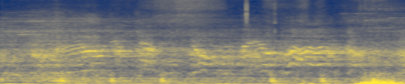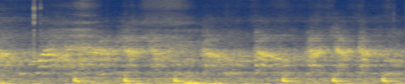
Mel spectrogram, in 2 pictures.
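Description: Film trailer soundtrack playing back in the room: music with a low beat that thumps about every two-thirds of a second. A heavier low hit, the loudest sound, comes a little before the middle.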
